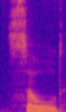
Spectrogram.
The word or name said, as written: sold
